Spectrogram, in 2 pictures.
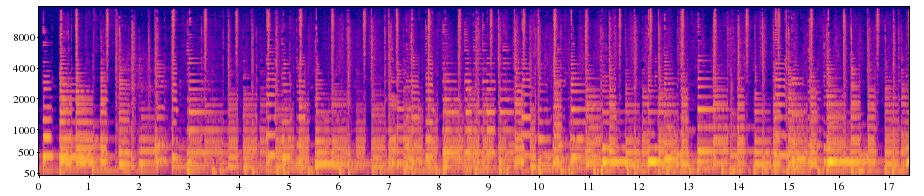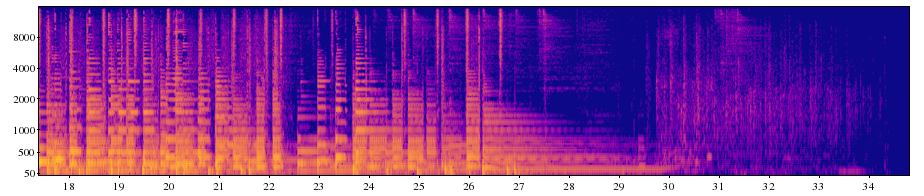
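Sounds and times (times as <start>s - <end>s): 
samba music: 0.0s - 22.6s, 23.3s - 27.5s.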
